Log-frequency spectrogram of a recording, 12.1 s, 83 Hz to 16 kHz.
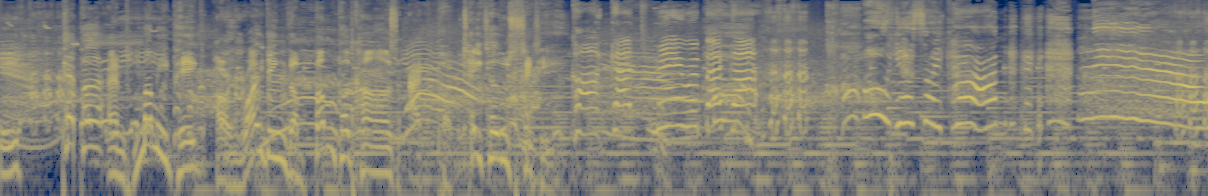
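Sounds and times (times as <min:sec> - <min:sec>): cartoon characters laughing: 0:00.0 - 0:12.0
light background music: 0:00.0 - 0:12.0.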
